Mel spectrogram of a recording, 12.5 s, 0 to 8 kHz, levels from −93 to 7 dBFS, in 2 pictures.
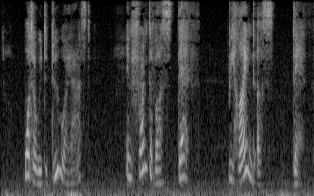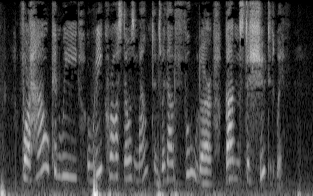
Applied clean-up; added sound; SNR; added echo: none; none; none; none.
